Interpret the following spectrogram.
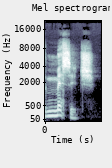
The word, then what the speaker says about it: message: before we begin is don't confuse the word massage m a double s a g e with message m e double s a g e the vowel sounds are very different massage is originally from the french word massage and message the second vowel sound is e message is something you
